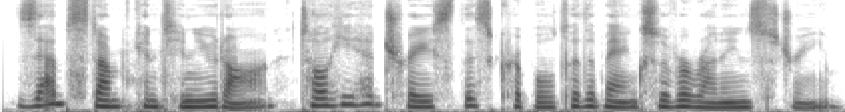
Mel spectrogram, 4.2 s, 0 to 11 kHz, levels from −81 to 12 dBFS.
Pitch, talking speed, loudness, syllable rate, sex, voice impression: 175 Hz, 240 wpm, -20 LUFS, 5.6 syllables/s, female, feminine, adult-like, fluent, intellectual, slightly sweet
